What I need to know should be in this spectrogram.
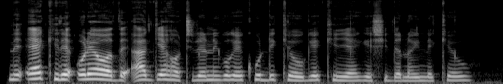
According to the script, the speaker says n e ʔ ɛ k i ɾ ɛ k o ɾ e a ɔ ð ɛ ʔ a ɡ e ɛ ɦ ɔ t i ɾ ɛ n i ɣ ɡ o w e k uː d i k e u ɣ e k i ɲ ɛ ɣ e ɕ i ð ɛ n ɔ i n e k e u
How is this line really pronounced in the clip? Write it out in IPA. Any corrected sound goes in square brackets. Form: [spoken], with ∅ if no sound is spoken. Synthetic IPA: n e ʔ ɛ k i ɾ ɛ [ʔ] o ɾ e a ɔ ð ɛ ʔ a ɡ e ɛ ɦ ɔ t i ɾ ɛ n i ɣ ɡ o [ɣ] e k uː d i k e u ɣ e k i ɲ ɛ ɣ e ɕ i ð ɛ n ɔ i n e k e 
